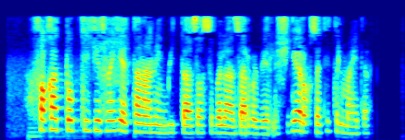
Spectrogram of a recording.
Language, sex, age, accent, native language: Uzbek, female, 18-24, Toshkent shahri, Uzbek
